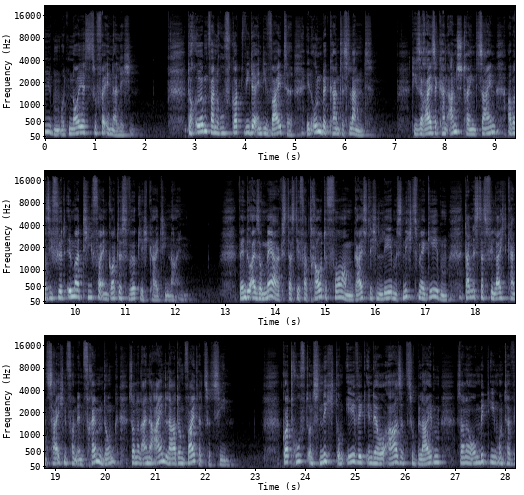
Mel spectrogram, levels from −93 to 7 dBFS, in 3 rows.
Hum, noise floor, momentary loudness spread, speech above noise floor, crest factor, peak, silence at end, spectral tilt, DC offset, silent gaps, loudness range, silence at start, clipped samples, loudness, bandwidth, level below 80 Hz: none; -69 dBFS; 13 LU; 39 dB; 18 dB; -12 dBFS; 0 s; -6 dB/octave; under 0.1%; none; 3 LU; 0 s; under 0.1%; -30 LUFS; 19 kHz; -72 dBFS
